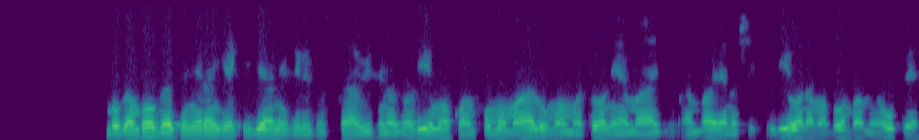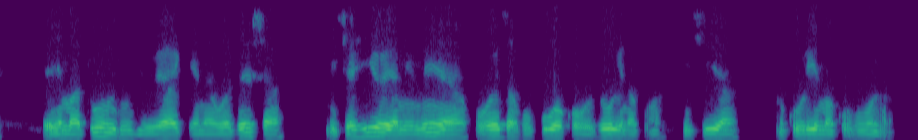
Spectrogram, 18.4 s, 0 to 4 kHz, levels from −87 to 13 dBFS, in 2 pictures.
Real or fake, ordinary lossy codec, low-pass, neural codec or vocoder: real; Opus, 32 kbps; 3.6 kHz; none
